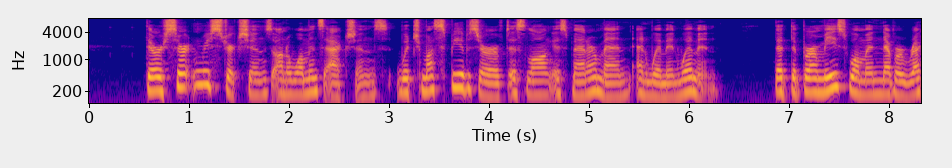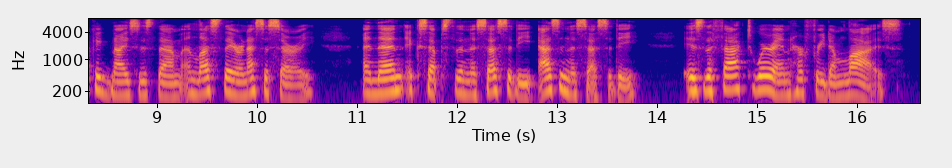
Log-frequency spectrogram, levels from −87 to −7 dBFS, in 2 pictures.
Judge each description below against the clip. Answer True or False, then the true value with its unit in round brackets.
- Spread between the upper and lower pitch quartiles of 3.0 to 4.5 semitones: True (3.7 semitones)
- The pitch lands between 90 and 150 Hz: False (185 Hz)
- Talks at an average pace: True (170 wpm)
